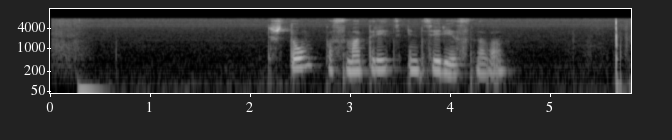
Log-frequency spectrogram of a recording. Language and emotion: Russian, neutral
